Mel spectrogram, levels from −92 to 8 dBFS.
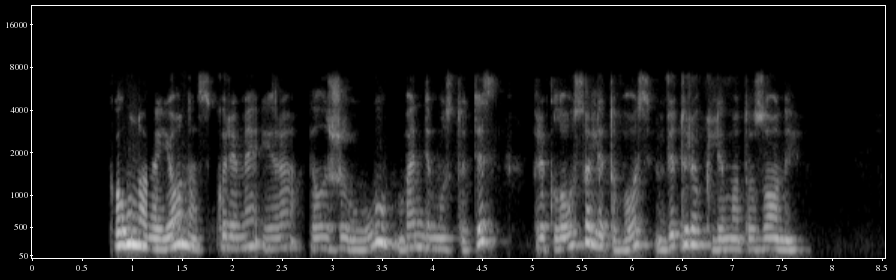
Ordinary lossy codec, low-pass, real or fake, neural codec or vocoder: Opus, 24 kbps; 7.2 kHz; real; none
